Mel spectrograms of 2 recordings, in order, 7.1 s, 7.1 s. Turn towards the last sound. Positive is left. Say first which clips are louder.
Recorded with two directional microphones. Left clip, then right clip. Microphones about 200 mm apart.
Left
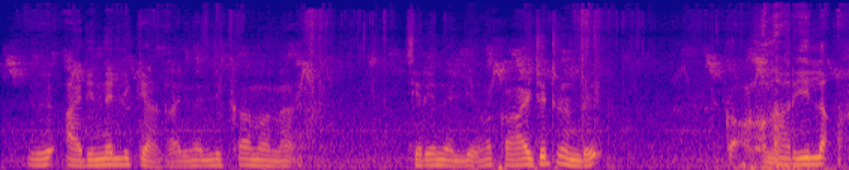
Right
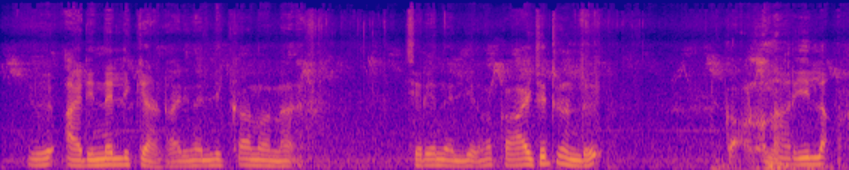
# left 2 dB
turn(degrees=35)  # may be behind; listen again after turning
